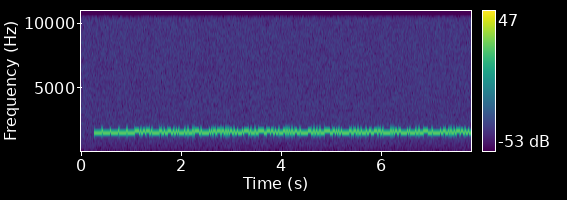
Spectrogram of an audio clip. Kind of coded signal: RTTY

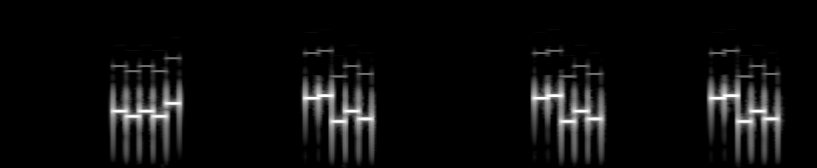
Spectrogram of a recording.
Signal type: five-tone selective call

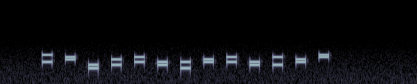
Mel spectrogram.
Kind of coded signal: multi-frequency trunk signalling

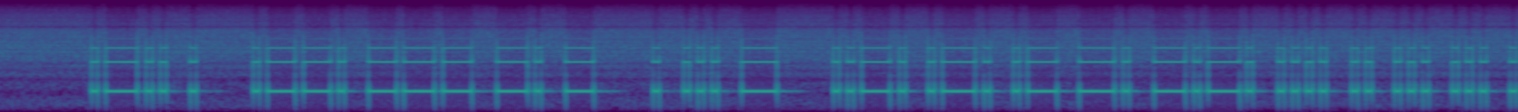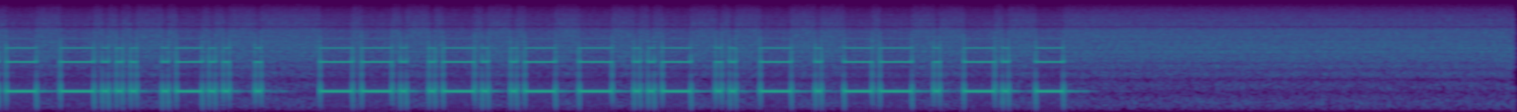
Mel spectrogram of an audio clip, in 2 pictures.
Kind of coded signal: Morse code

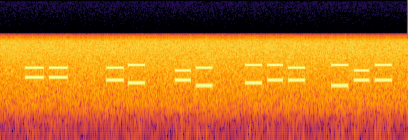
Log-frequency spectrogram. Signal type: DTMF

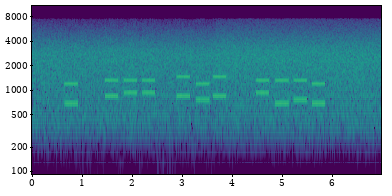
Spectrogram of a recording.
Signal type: DTMF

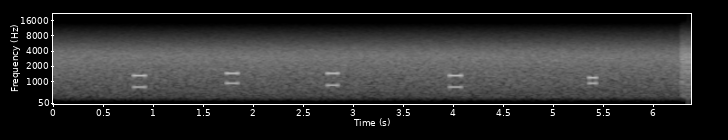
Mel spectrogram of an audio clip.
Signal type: DTMF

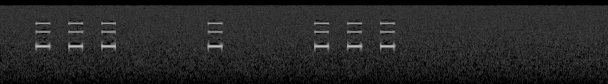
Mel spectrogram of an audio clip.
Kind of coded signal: beep code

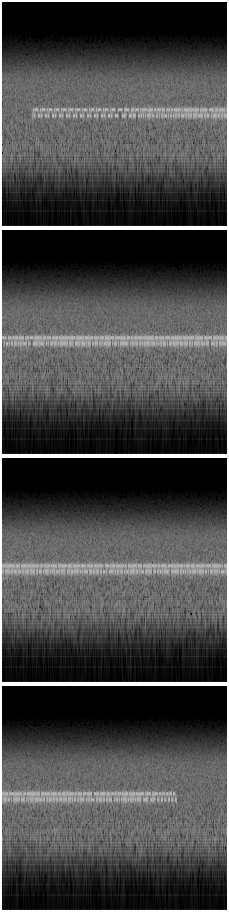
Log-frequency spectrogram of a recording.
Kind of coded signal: NAVTEX (SITOR-B)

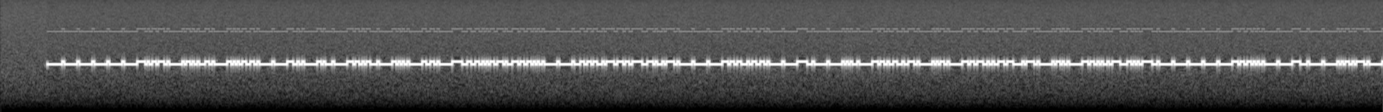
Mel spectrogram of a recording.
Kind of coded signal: RTTY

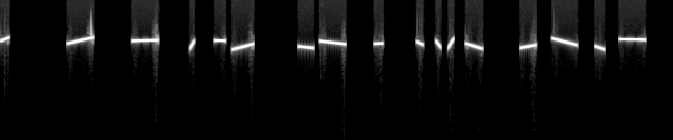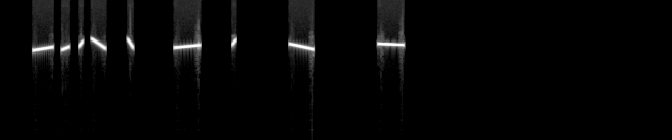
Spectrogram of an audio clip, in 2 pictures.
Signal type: none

